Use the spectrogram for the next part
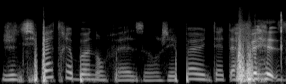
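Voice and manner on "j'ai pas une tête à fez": laughing through the line, louder. Real, not acted. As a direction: laugh at yourself in the fez. Joking about her look in a fez.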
